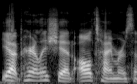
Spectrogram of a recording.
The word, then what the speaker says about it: Alzheimer's: They say Alzheimer's and old timers. What? Where are you coming up with this? Like, how are people coming up with these words? It's Alzheimer's. There's a Z in there.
